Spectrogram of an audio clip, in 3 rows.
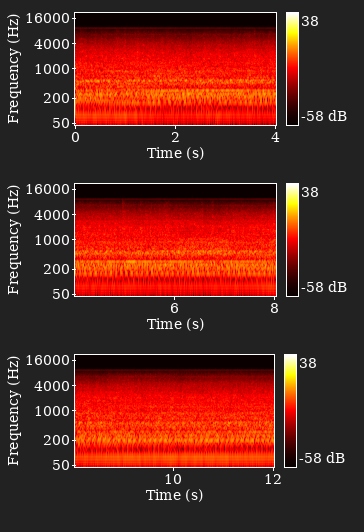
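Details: Newly rebuilt 239 Flathead Ford, run-tested on an engine stand: steady, even warm idle with a smooth low drone, no knocks, ticks or rattles, no leaks; normal idle.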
